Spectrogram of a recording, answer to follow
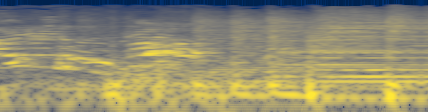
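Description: Children squealing and calling out as they play. Background music starts about halfway through.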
